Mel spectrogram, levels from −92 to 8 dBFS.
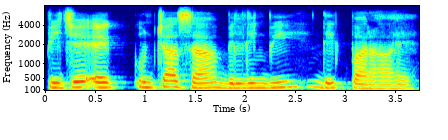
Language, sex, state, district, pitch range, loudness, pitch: Hindi, male, Arunachal Pradesh, Papum Pare, 160-185 Hz, -16 LUFS, 170 Hz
